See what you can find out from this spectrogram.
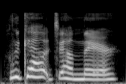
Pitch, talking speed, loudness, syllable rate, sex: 270 Hz, 190 wpm, -13 LUFS, 4.6 syllables/s, female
